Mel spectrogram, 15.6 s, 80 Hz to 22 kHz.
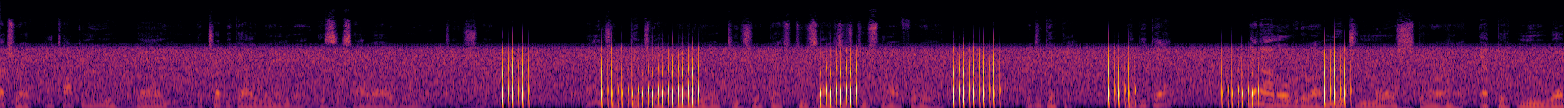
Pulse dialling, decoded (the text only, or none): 3 0 4 5 3 4 3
